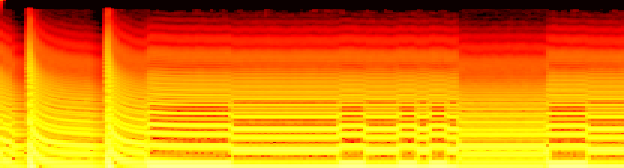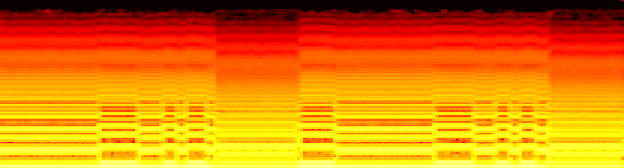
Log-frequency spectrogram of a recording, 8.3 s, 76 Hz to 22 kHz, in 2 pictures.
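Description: Behringer Neutron analog synthesizer: two 808-style kick hits with falling pitch in the first second, then a sustained deep bass line of held notes played from a keyboard, stepping between pitches with a few quick note changes.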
